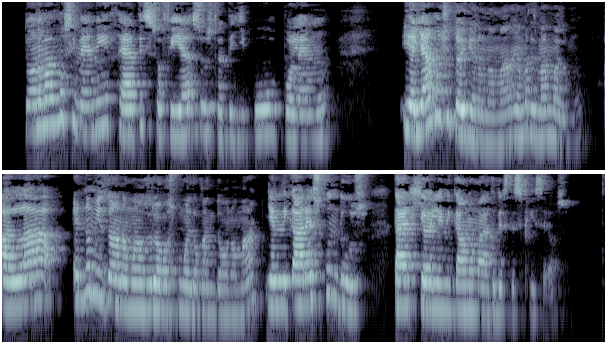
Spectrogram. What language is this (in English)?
Greek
